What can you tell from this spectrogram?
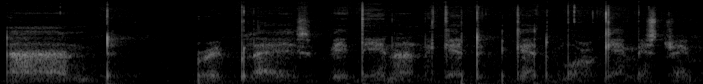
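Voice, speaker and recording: Someone whispers at a very slow pace in a relaxed tone. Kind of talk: casual gaming commentary, draft challenge talk to camera. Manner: whispered, relaxed.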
